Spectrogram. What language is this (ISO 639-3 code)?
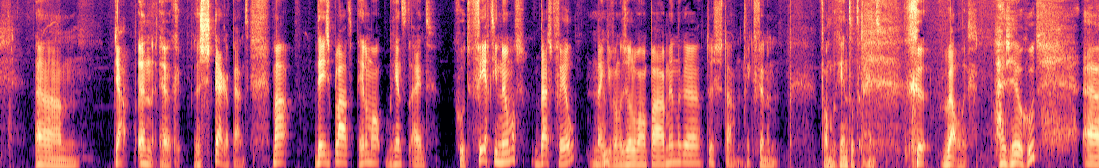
nld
